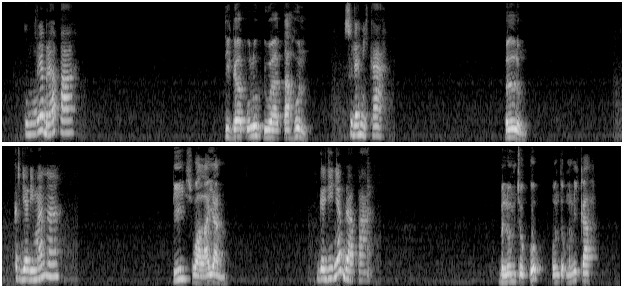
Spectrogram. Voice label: Dialog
